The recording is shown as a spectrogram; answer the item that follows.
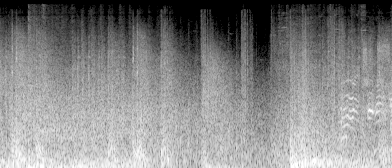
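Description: Machine gun fire rattles in rapid bursts in a competitive video game match, mixed with explosions and busy battle noise under a commentator's talk.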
